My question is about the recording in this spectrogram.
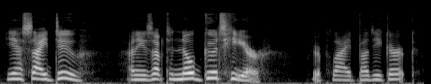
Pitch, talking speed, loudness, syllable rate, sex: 230 Hz, 180 wpm, -18 LUFS, 5.3 syllables/s, female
